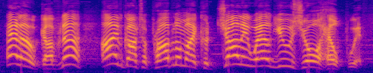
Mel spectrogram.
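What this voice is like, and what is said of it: English accent. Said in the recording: “a caller from across the pond. Though I can't quite place where in England your accent is from.”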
